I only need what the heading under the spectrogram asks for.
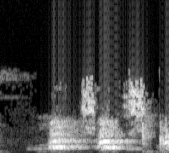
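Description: A dog gives three loud barks in quick succession, each a short harmonic yelp with a brief gap between, heard on their own without any talking.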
